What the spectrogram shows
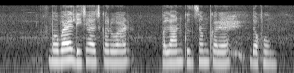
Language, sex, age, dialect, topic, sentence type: Magahi, female, 18-24, Northeastern/Surjapuri, banking, question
